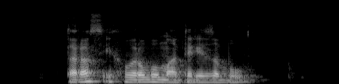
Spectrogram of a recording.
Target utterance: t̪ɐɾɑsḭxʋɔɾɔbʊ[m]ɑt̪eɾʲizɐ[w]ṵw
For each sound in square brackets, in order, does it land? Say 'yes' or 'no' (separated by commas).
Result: yes, no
